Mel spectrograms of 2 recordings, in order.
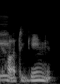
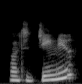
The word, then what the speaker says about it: Cartagena: Cartagena.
